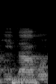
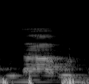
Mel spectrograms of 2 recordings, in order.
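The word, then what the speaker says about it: كِتَابٌ: Jadi kalau kita ya Kenapa kata kitabun Antum tahu bacanya Bagaimana bukan kutabun bukan kitabun Eh bukan katabun Kenapa Antum bisa tepat membacanya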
